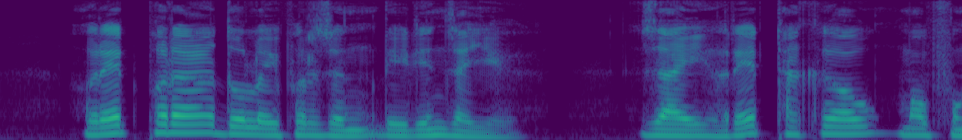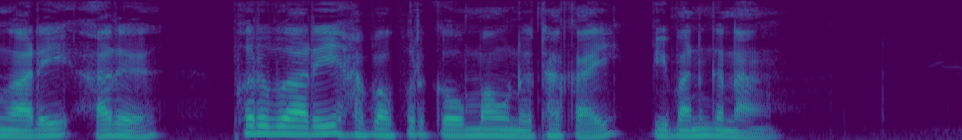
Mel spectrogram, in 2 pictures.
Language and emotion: Bodo, neutral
